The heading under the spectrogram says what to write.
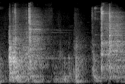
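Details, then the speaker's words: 1996 Yamaha G16 36-volt electric golf cart after replacing a bad solenoid: crisp solenoid clicks followed by a brief whir as the drive takes up; the cart moves forward and reverse, a normal engagement. "now our solenoid as you can hear is clicking the cart is moving as it should forward and reverse"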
